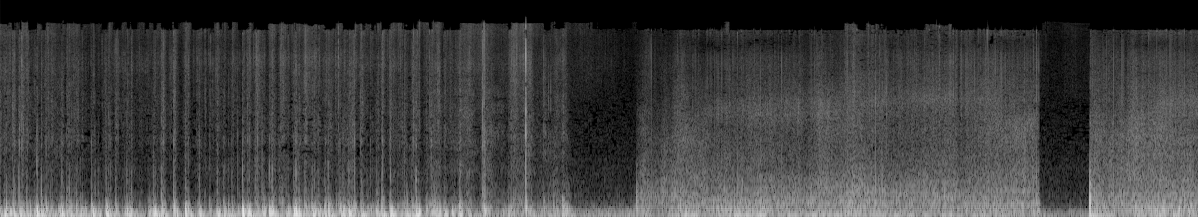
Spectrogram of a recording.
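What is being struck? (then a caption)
Polyethylene foam packing bag. Long nails tap and scratch a thin pink polyethylene foam packing bag, held flat and empty in both hands. The first half is rapid, irregular, dull tapping with a heavy low thump, followed by a short silence and then a steady soft scratching rustle. The scratching pauses briefly and resumes after a sharp tap.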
